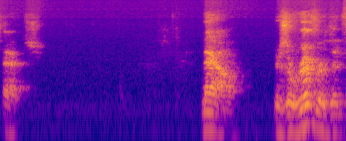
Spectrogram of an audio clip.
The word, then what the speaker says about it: Teach: T-E-A-T-C-H in 1718 was not pronounced Thatch. It was pronounced Tetch.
